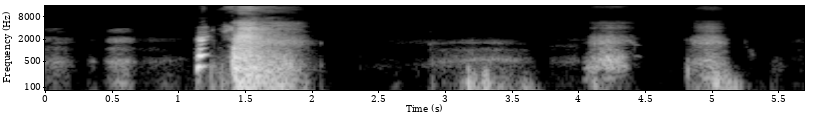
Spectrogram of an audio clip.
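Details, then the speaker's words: A sharp inhaled catch, one loud explosive sneeze, then quieter breathy sniffs on day 6 of a wet cold with sniffles and an itchy nose. The person feels they are getting sick again and can't stop sneezing. "Still the worst cold ever. Swear I'm getting sick again. I can't stop sneezing today."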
